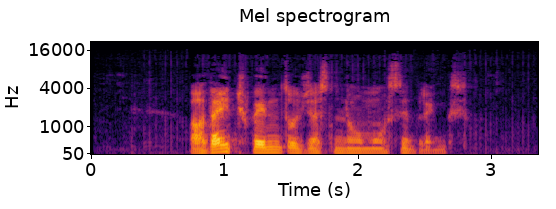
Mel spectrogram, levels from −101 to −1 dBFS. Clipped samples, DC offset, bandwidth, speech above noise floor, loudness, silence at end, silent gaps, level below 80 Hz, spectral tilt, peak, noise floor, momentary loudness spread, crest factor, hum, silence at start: under 0.1%; under 0.1%; 11 kHz; 41 dB; -23 LUFS; 0.55 s; none; -46 dBFS; -6 dB/octave; -4 dBFS; -64 dBFS; 19 LU; 22 dB; none; 0.75 s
